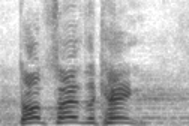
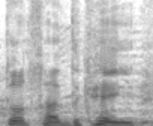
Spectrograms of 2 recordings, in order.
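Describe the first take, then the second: First: It is said loudly, with lively energy. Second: It is said flatly, without energy. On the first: The speaker calls it right. "You've got to say" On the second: The speaker calls it wrong. "You can't say it like"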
